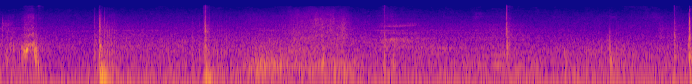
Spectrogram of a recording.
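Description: Hands grab plastic climbing holds with soft knocks.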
